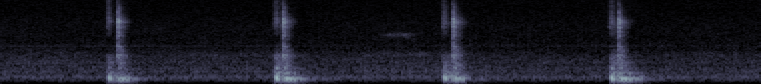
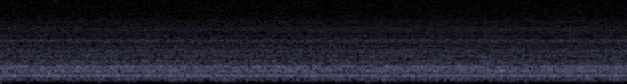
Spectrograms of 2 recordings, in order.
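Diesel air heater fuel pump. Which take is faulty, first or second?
first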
